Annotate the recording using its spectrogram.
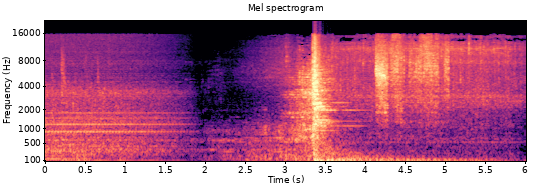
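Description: Logo-sting sound effect: a rising whoosh builds into a deep boom about three and a half seconds in, which holds and then fades away near the end. Before it, a steady background hum fades out over the first two seconds.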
